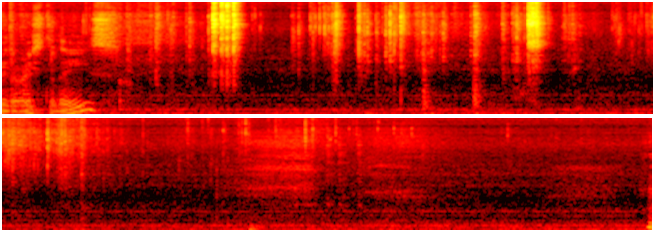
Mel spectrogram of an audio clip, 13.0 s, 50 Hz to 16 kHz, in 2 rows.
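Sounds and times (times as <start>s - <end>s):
wristwatches clinking and rattling: 1.8s - 7.3s.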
